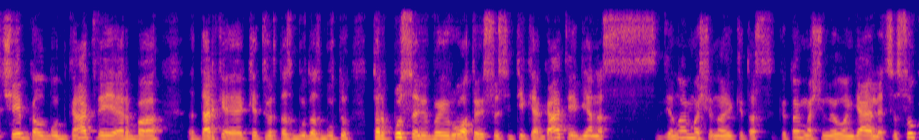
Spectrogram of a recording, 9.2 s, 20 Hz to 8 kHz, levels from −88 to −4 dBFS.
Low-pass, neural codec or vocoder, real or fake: 7.2 kHz; vocoder, 44.1 kHz, 128 mel bands, Pupu-Vocoder; fake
